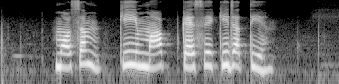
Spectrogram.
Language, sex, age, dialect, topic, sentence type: Hindi, female, 25-30, Awadhi Bundeli, agriculture, question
